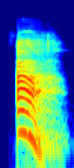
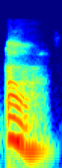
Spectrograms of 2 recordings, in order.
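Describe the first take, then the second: First: The vowel is said with a wide-open mouth. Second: The vowel is said with a barely open mouth. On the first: The speaker calls it right. "A itu harus selebar tiga jari kita" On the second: The speaker calls it wrong. "bukan A"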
